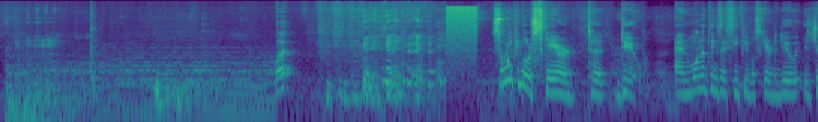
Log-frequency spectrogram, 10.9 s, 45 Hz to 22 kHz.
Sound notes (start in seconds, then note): 0.0 dramatic music; 4.1 laughs; 5.8 static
